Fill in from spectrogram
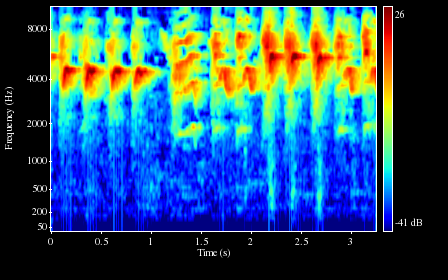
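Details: Agitated crimson sunbird reacting to a lure sound, starting with four evenly spaced high piping notes, then a denser jumble of shrill chirps and brief twittering with some lower slurred notes.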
